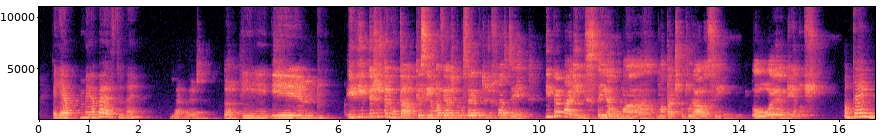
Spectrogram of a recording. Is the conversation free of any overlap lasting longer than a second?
Yes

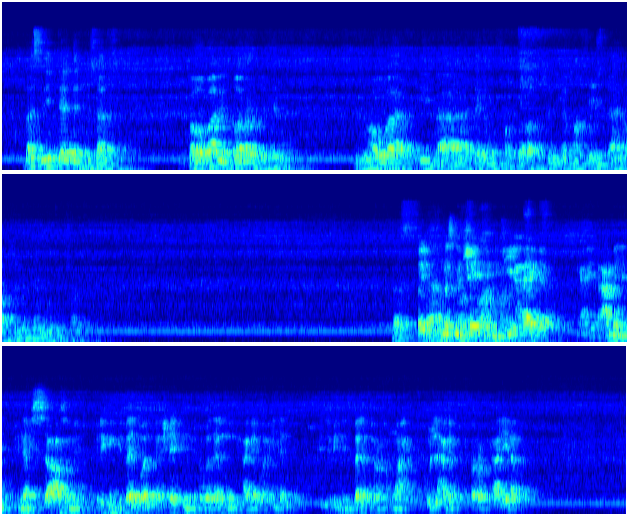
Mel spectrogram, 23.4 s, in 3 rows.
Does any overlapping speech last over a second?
Yes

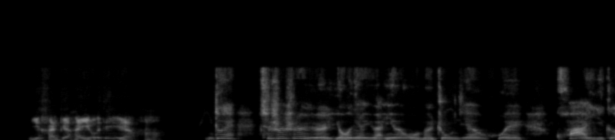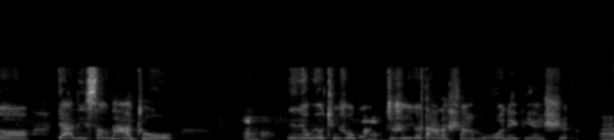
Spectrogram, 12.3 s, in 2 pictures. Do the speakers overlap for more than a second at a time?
No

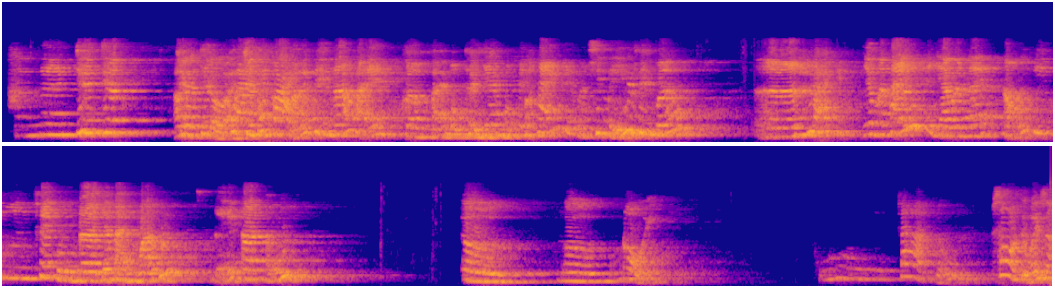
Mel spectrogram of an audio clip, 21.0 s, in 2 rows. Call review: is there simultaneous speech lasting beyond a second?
Yes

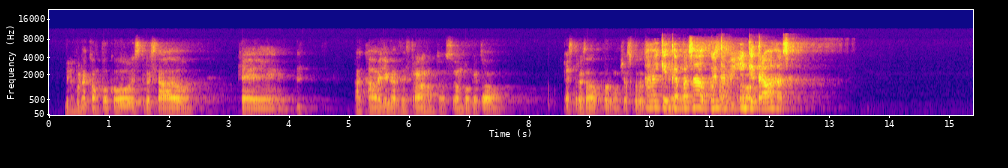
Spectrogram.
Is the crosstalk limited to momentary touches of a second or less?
No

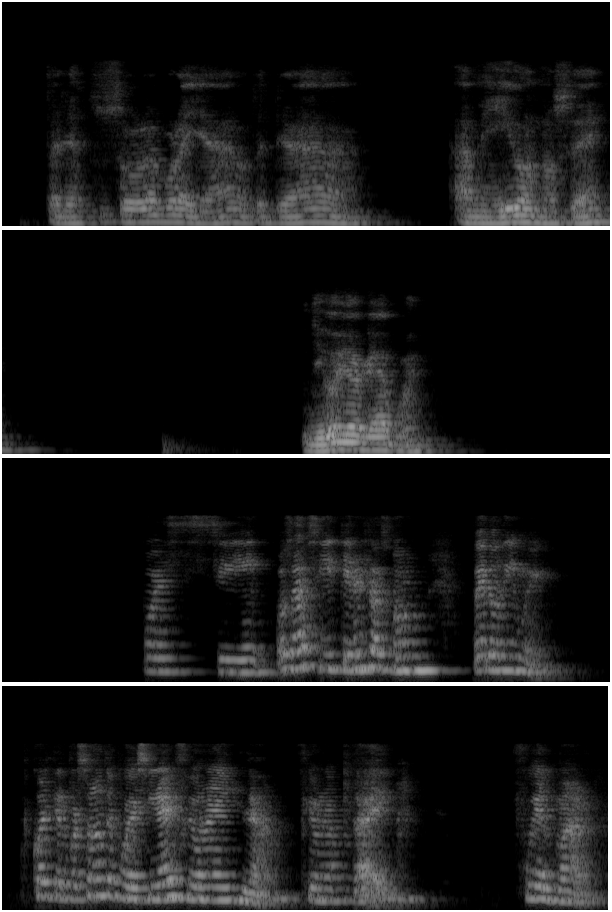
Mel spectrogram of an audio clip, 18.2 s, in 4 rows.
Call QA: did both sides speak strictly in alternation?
Yes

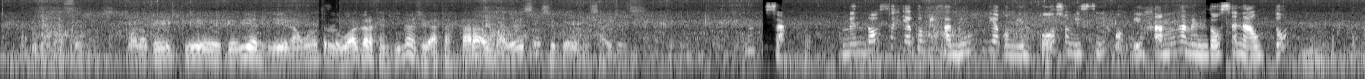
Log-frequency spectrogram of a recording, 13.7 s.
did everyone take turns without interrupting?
Yes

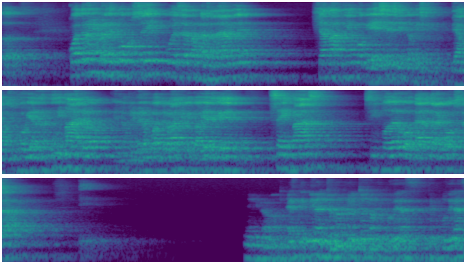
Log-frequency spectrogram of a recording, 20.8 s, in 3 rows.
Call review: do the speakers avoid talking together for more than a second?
Yes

